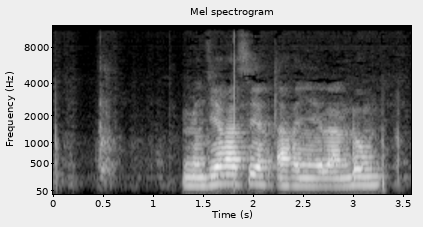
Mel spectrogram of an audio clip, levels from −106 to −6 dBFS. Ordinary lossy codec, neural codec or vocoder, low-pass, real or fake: AAC, 64 kbps; none; 10.8 kHz; real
